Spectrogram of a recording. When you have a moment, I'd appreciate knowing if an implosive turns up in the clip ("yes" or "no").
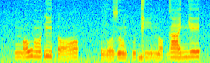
yes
